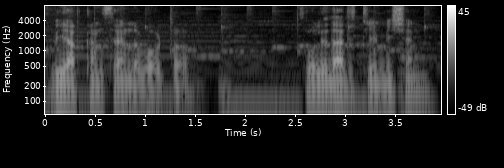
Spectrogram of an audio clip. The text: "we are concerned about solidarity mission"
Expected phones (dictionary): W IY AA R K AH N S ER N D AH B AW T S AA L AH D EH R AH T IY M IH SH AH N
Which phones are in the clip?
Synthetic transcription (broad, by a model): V IY AA R K AH N S ER N D AH B AW T S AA L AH D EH R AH T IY M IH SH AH N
